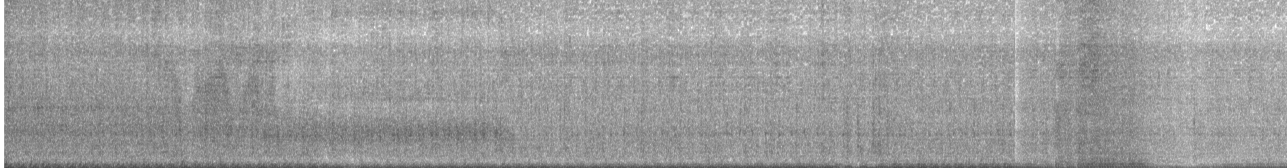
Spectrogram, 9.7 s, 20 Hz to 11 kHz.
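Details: 2016 Polaris Sportsman 850 ATV engine idles extremely roughly and unevenly, stumbling and sagging, no power, backfiring through the intake; cause was a failing Bosch fuel pump.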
